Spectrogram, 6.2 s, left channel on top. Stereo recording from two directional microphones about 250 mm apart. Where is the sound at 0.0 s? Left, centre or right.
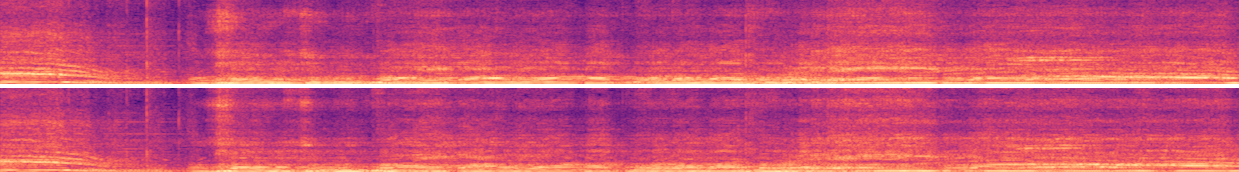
Right.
